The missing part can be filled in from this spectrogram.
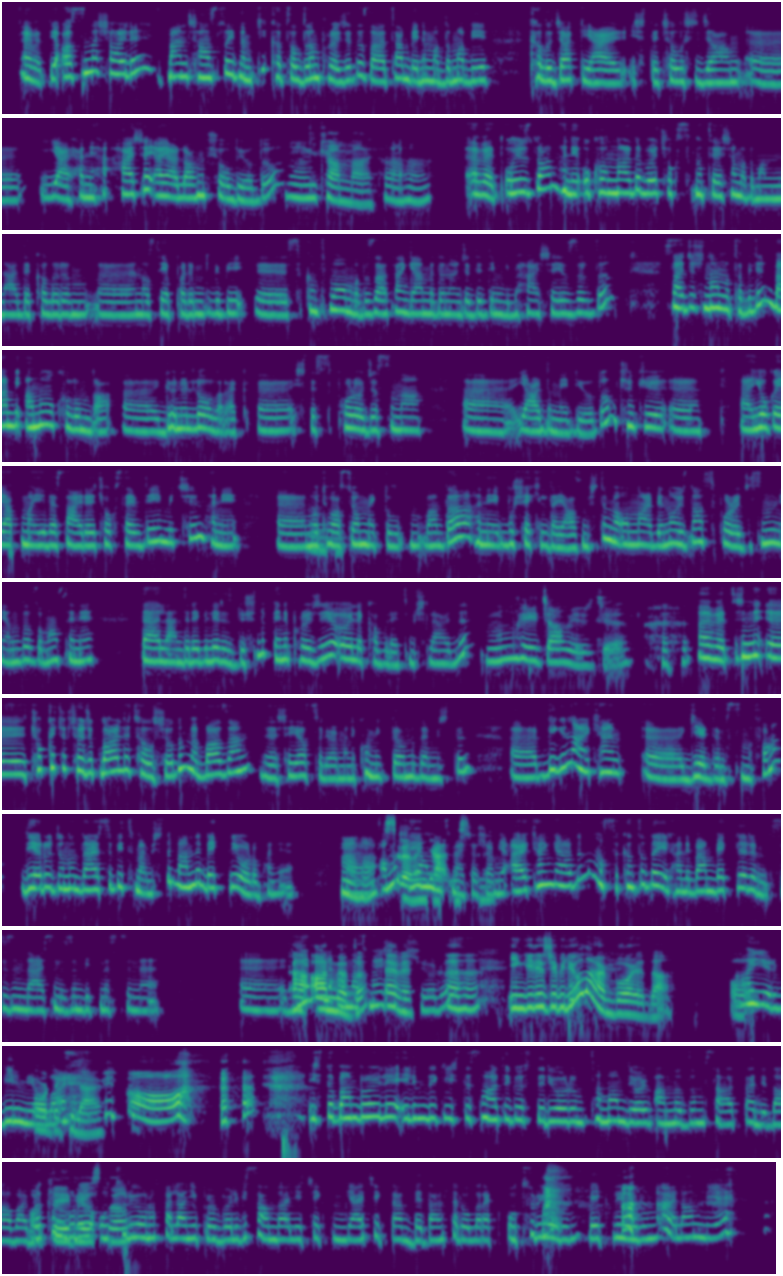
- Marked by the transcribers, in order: tapping; other background noise; chuckle; chuckle; chuckle; laughing while speaking: "A"; chuckle; in English: "Okay"; other noise; chuckle; chuckle
- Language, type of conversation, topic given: Turkish, podcast, Başka bir şehre taşınmak seni hangi yönlerden olgunlaştırdı?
